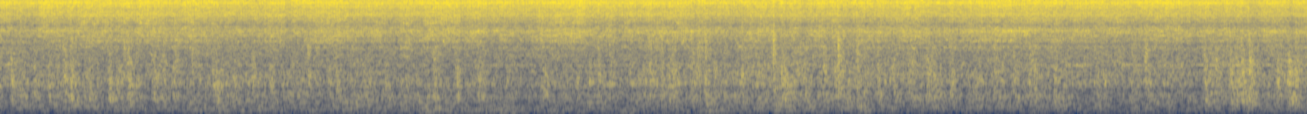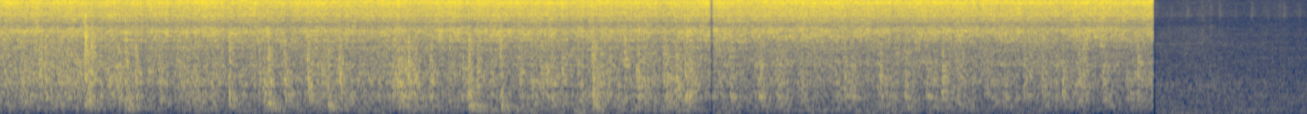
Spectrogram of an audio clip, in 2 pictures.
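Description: A steady hiss of noise, strongest in the high end, with a few faint ticks in the middle stretch.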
